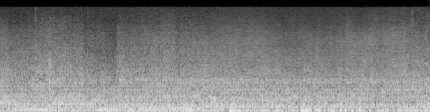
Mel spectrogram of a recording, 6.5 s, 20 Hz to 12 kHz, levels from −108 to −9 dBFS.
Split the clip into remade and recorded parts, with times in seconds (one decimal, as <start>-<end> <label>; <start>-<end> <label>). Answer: 0.0-2.9 recorded; 2.9-6.1 remade; 6.1-6.5 recorded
